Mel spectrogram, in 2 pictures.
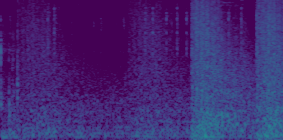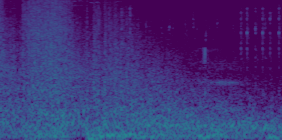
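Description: Gunfire in a turn-based war video game: a dense, continuous crackle of shots that swells louder partway through, with no voices.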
